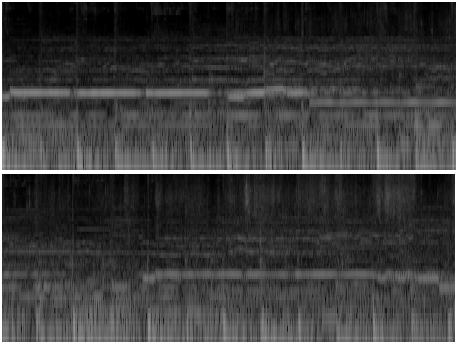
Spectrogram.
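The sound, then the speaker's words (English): Boots of people walking in a forest with a wilderness guide tread steadily over soft forest ground, a regular rhythm of squishy footsteps, with sustained musical tones droning underneath throughout. “The sound of our boots on the ground”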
